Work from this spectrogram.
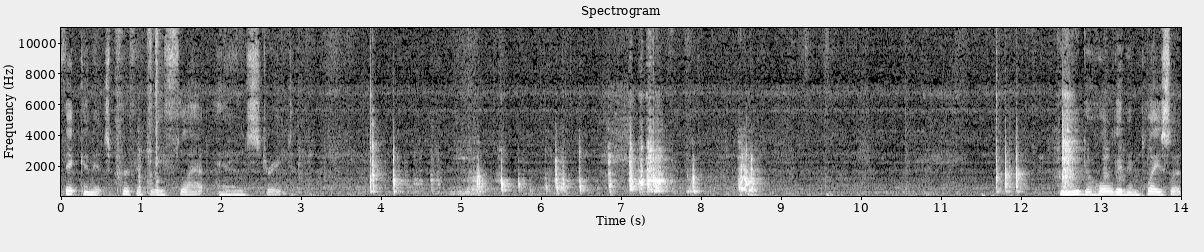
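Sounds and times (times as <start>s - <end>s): wood scraping on wood: 3.9s - 8.8s.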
